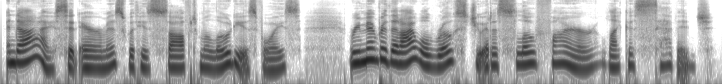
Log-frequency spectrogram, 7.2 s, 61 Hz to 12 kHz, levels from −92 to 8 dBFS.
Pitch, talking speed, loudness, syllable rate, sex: 205 Hz, 185 wpm, -18 LUFS, 4.8 syllables/s, female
